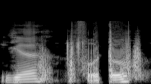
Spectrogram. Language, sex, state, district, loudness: Hindi, male, Bihar, Gaya, -14 LUFS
